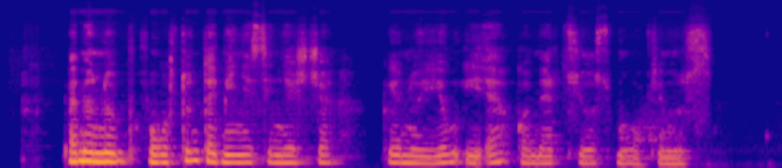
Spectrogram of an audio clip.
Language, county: Lithuanian, Alytus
